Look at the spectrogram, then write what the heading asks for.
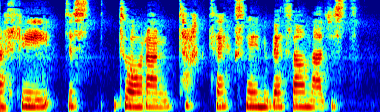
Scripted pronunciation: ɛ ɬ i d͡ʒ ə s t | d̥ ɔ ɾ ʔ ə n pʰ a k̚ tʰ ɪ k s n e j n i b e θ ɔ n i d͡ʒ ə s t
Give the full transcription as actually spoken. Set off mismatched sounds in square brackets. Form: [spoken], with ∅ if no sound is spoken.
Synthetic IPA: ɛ ɬ i d͡ʒ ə s t | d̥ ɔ ɾ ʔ [a] n [tʰ] a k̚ tʰ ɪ k s n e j n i b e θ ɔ n [a] d͡ʒ ə s t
